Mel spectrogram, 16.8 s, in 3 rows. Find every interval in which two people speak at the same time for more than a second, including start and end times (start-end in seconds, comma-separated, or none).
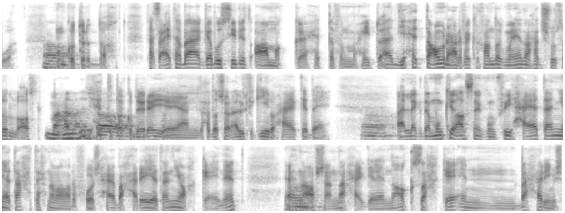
6.5-7.8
